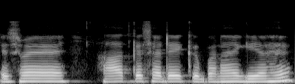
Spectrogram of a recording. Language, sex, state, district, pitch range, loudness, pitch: Hindi, male, Chhattisgarh, Sukma, 130-140 Hz, -13 LUFS, 135 Hz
